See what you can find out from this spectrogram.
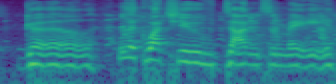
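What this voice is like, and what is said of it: Imitates another person's singing voice. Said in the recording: “He's gonna sing it like this. ... that kind of imitation”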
